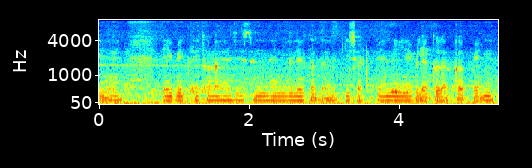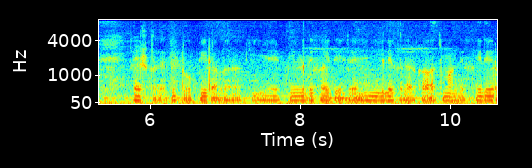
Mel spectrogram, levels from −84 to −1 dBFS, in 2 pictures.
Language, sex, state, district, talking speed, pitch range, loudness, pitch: Hindi, male, Bihar, Lakhisarai, 190 wpm, 105-130 Hz, -21 LUFS, 105 Hz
